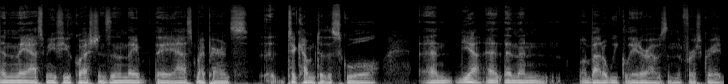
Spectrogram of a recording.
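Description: A somewhat breathy, dark, mellow voice at a very fast pace, with monotone, flat intonation and a very clean recording with a silent background. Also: man, very deep, low pitch for a man. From Massachusetts (Peabody), US. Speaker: musician and podcast host. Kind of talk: interview.

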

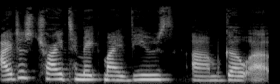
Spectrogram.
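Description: On a very clean recording with a silent background, a woman with an American accent and a normal speaking voice talks at a fairly slow pace, her fairly high pitch held in fairly even intonation. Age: 20s. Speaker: anonymous adult content creator. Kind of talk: casual interview chat.

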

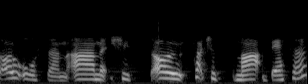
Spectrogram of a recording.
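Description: With a New Zealand accent, a woman speaks in a fairly high voice with ordinary pitch variation. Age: 20s. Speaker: professional cricketer. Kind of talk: radio interview. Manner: halting, many fillers.

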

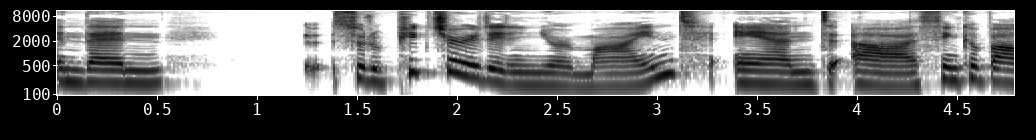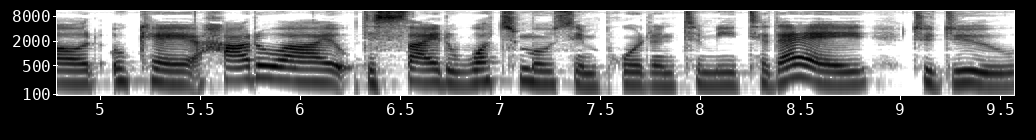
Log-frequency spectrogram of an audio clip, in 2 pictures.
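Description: On a very clean recording with a silent background, a woman with a non-native accent speaks at a medium pitch and a fairly slow pace, with ordinary pitch variation. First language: not English. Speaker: management professor. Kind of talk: interview.

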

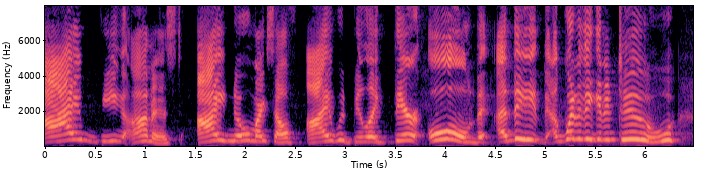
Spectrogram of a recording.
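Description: In a raised, projected voice with a bright, sharp tone, a woman speaks at an extremely high pitch, slowly but with lively intonation. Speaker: podcast co-host. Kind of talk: casual chat, live show, retelling movie plot. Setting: live show, video stream.

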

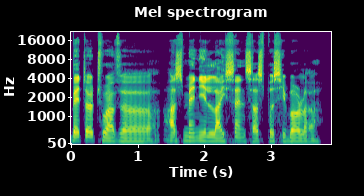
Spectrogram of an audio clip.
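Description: A man with a French accent speaks at a medium pitch and a fairly slow pace in monotone, flat intonation, with a dry, close sound with no echo on a very clean recording with a silent background. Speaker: video game designer. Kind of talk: interview. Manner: halting, many fillers.

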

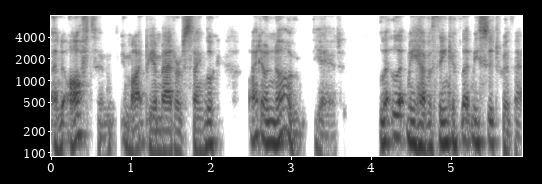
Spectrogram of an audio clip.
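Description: At a fairly quick pace, a man speaks in a somewhat breathy voice with lively intonation. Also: medium pitch for a man. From northern England. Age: 60s. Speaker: author and parent educator. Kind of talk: interview. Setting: remote call from home.

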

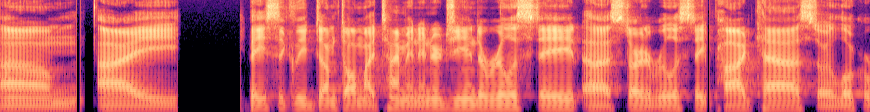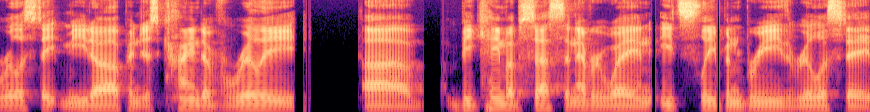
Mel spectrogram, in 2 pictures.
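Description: A man with an American accent and a normal speaking voice, fairly low in pitch with fairly even intonation and a fairly quick pace, on a very clean recording with a silent background. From Kentucky, US South. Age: 30s. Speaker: real estate investor, former air traffic controller. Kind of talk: interview.

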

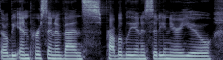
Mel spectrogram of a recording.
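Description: Here is an ordinary speaking voice. The pace is moderate. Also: woman, very clean recording, silent background. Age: 30s. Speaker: sports medicine doctor and wellness founder. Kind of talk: interview.

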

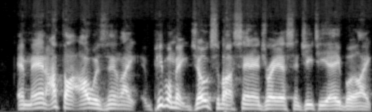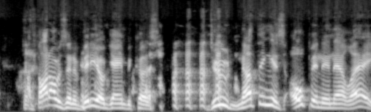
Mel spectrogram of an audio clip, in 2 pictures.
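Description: A man with a Texan accent speaks at a moderate pace. His fairly high voice makes very wide pitch swings. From Texas. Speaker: sports media personality, former college football player. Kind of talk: casual interview.

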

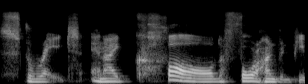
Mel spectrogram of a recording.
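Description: Very slow, somewhat breathy man's voice, fairly high in pitch, with ordinary pitch variation. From Arizona, US. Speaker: author and entrepreneur. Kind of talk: casual chat.

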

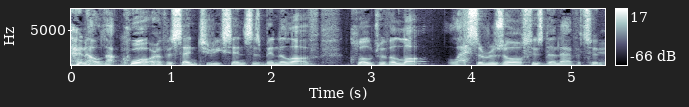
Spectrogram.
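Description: A man with an ordinary speaking voice, medium pitch, fairly quick pace and fairly even intonation, very clean recording with a silent background. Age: 30s. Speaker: football writer. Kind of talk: casual chat.

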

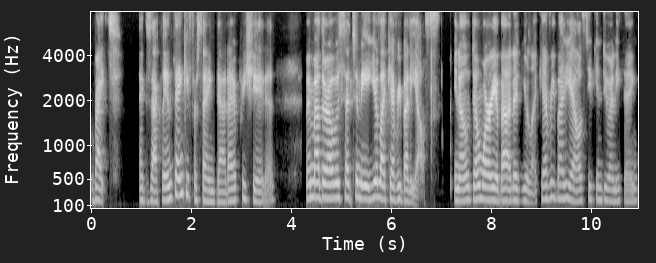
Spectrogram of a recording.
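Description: On a very clean recording with a silent background, a woman with an American accent speaks in a plain, everyday voice at a medium pitch and a fairly quick pace, with ordinary pitch variation. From New York. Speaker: doula and lactation consultant. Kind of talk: interview, telling her birth story.

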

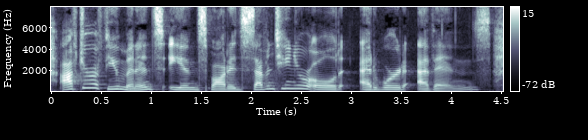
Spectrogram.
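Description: The recording is very clean, with a silent background. A woman uses a normal speaking voice at a medium pitch and a moderate pace. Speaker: podcast host. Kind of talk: true-crime narration. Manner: measured storytelling; conversational.

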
